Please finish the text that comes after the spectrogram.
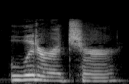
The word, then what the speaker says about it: literature: This is another example where I'm going to use the flap t. Literature. Literature. Also any word where you have the t u r e we say like chure. It's similar to the ch. Literature. Literature. It's like if you say the word church literature literature that's something that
